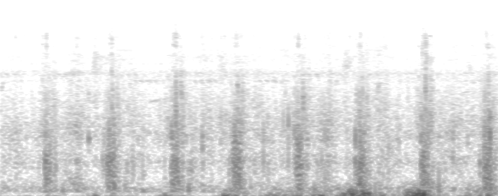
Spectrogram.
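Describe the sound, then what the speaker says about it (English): Footsteps walk along the main street of the small town of Tish Mills during an Ice Age Trail thru-hike, about eight steady, evenly spaced steps, close and fairly quiet, with no talking. "I'm walking the main strip right now."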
